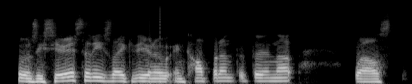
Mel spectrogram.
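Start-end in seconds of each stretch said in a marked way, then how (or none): none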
